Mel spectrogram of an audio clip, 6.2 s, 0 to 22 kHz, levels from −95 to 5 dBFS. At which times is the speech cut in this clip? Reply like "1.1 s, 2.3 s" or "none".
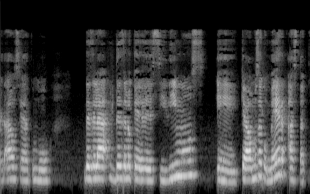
none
